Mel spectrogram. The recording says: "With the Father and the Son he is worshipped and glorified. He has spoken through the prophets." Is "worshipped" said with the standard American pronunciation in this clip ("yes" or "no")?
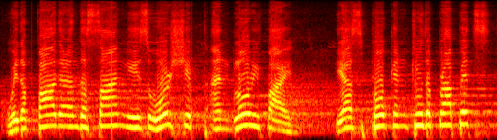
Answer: yes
